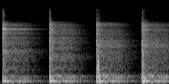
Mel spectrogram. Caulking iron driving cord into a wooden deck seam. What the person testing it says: quand on entend un bruit sourd, c'est-à-dire que le fond de joint est au fond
